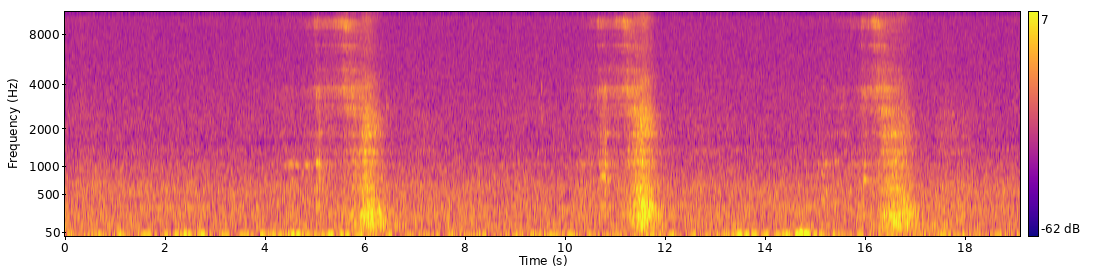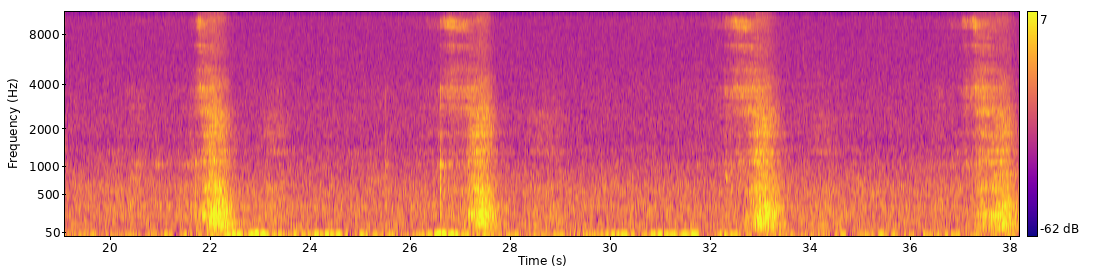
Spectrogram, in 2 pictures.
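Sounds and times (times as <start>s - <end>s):
person snoring: 4.3s - 6.6s, 10.2s - 12.1s, 15.1s - 17.2s, 20.3s - 23.5s, 26.3s - 27.9s, 32.1s - 33.6s, 36.5s - 38.1s.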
